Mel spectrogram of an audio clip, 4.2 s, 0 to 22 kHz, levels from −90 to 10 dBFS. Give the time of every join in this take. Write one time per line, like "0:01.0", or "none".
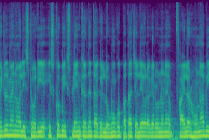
none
